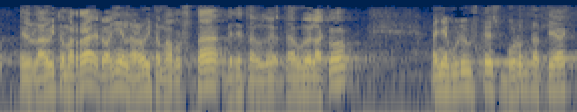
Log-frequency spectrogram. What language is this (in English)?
Basque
